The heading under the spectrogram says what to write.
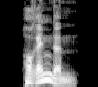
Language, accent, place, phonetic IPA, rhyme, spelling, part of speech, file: German, Germany, Berlin, [hɔˈʁɛndəm], -ɛndəm, horrendem, adjective, De-horrendem.ogg
- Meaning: strong dative masculine/neuter singular of horrend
